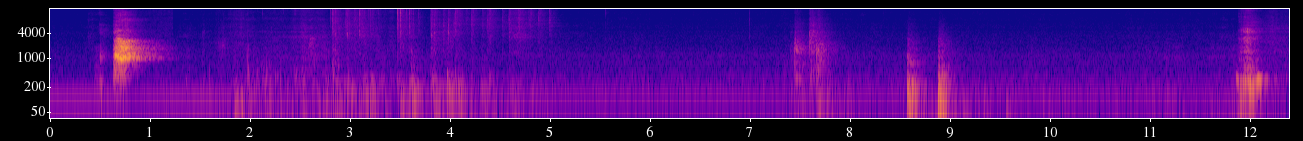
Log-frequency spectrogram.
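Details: Miniature Pinscher barking: one loud, sharp bark, then soft shuffling sounds, followed by short, abrupt barks scattered over the next several seconds, with a last bark near the end; a steady low hum runs underneath throughout.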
